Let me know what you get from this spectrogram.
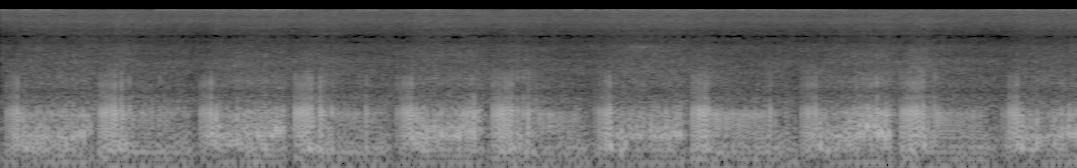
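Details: Sweet, happy cat purring without pause, deep buzzing rumble rising and falling with each breath in and out, around one pulse per second, nothing else audible.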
